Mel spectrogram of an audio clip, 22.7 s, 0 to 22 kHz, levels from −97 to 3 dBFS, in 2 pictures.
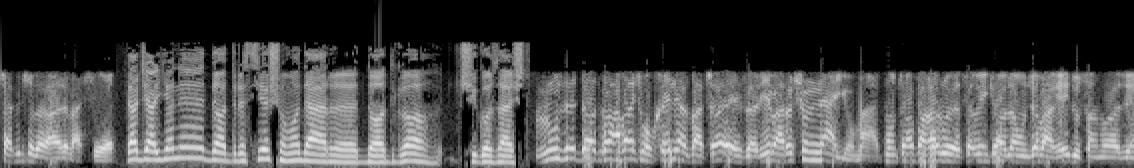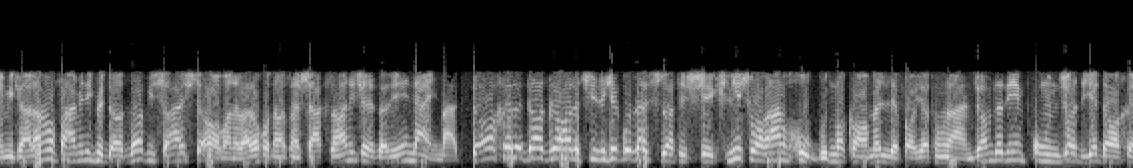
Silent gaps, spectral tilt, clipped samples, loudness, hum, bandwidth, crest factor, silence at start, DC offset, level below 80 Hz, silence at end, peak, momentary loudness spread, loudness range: none; -3.5 dB/octave; under 0.1%; -16 LUFS; none; 8 kHz; 16 dB; 0 s; under 0.1%; -50 dBFS; 0 s; 0 dBFS; 5 LU; 3 LU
